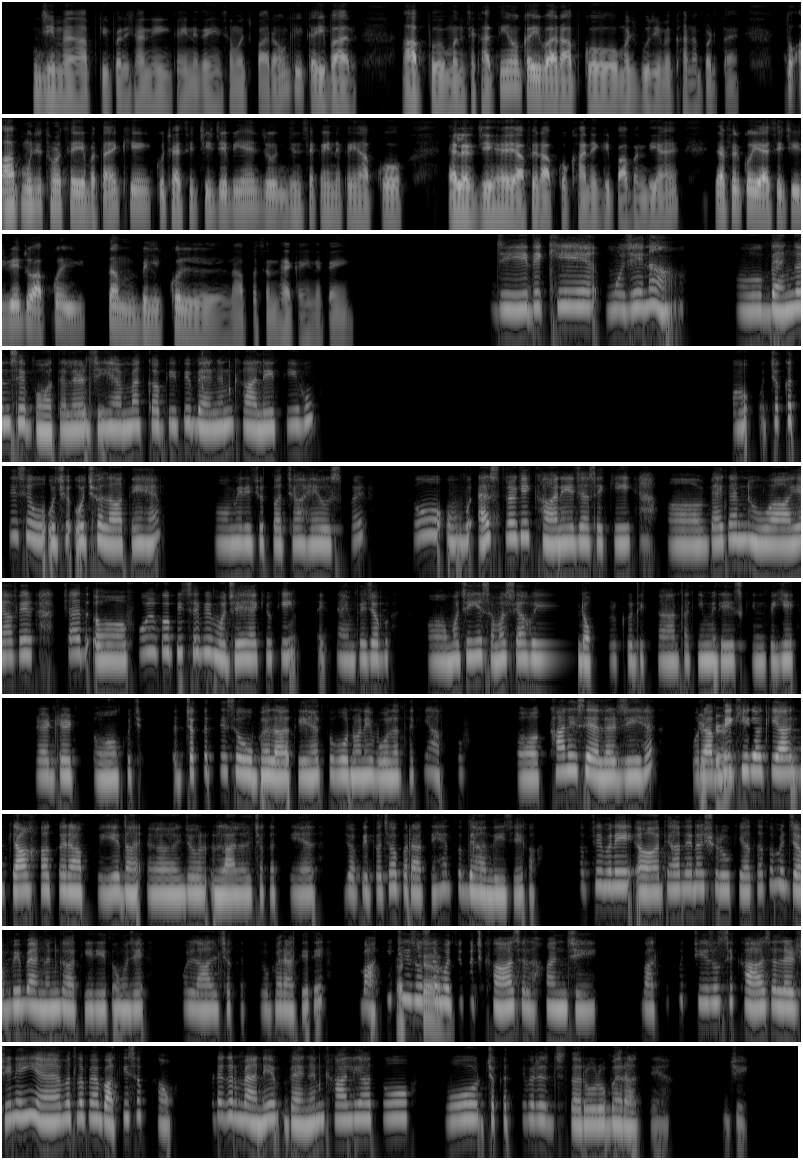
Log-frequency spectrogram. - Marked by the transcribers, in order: in English: "एलर्जी"; in English: "एलर्जी"; in English: "टाइम"; in English: "स्किन"; in English: "रेड-रेड"; in English: "एलर्जी"; in English: "एलर्जी"; in English: "बट"
- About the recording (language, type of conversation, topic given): Hindi, advice, मैं सामाजिक आयोजनों में स्वस्थ और संतुलित भोजन विकल्प कैसे चुनूँ?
